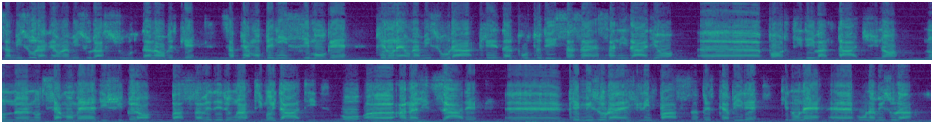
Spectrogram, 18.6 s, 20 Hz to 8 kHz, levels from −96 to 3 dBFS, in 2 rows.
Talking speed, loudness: 180 wpm, -34 LUFS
